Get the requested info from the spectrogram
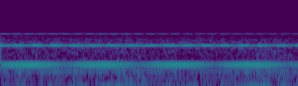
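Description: A singing bowl, just struck with a mallet, ringing on: a low steady tone with fainter higher overtones and a slight slow waver in loudness.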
